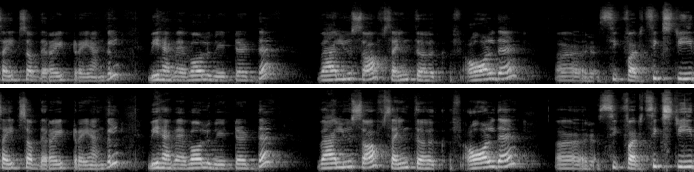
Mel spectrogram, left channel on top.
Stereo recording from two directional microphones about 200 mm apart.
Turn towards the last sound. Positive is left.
turn(degrees=-40)  # may be behind; listen again after turning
